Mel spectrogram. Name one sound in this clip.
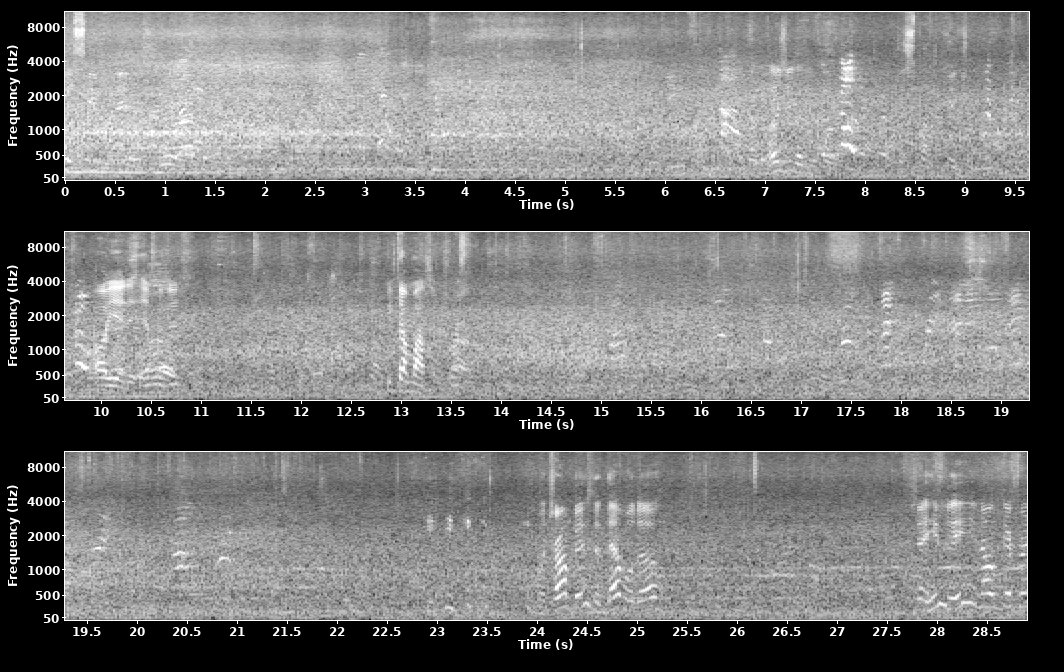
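A man reads aloud in a loud, preaching voice outdoors.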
